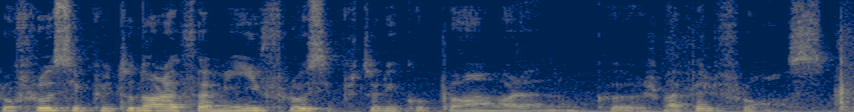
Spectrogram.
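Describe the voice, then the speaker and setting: A woman speaks at a moderate pace with fairly even intonation. Background noise is noticeable. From western France (La Rochelle). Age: 40s. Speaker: vlogger. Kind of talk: casual chat. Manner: hesitant, many fillers.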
